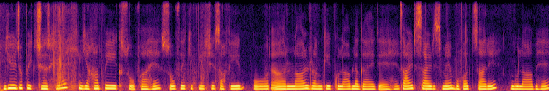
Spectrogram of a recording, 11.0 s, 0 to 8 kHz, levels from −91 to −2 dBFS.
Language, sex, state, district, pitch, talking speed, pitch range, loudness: Hindi, female, Maharashtra, Pune, 230 Hz, 155 wpm, 220-245 Hz, -12 LUFS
